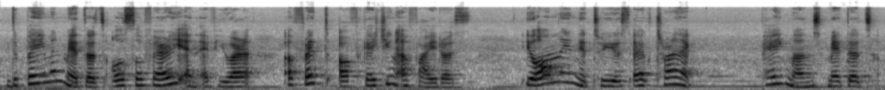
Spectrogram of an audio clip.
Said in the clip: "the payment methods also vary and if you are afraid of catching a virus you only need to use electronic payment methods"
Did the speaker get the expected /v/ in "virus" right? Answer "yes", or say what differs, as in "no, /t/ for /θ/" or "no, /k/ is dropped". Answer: no, /f/ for /v/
